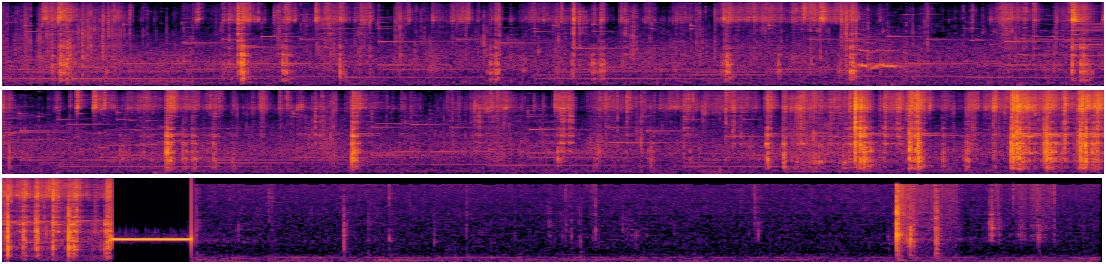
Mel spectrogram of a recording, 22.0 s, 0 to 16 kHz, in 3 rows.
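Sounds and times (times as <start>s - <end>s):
small clicks and clinks: 0.0s - 15.5s
steady beep tone: 15.4s - 16.0s.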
